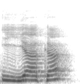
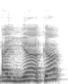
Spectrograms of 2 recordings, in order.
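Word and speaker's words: إياك: Différence entre Iyyaka et Ayyaka. Iyyaka veut dire c'est toi. Par contre, Ayyaka, c'est l'odeur soleil. Ayyak, c'est-à-dire l'odeur.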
